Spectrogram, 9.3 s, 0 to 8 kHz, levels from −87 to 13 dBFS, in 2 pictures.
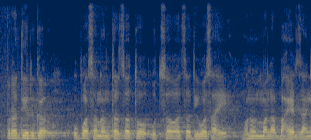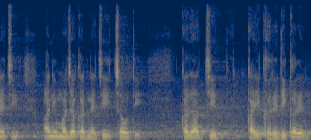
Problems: background sounds at intervals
